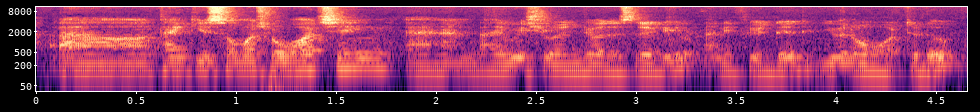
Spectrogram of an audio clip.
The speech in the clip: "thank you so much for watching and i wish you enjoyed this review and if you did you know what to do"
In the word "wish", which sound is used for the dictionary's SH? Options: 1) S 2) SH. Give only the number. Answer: 2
